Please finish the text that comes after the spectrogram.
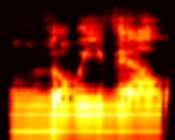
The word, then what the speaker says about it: Louisville: The capital of Kentucky is it pronounced Louisville or Louisville? Louisville. That's the way I said it. I say Louisville.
